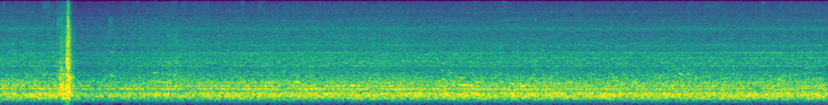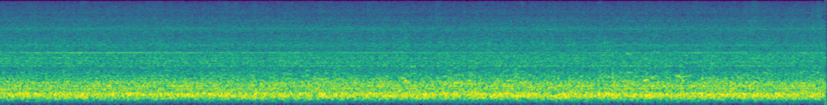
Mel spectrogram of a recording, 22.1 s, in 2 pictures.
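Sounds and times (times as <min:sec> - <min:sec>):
constant hum: 0:00.0 - 0:22.0.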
